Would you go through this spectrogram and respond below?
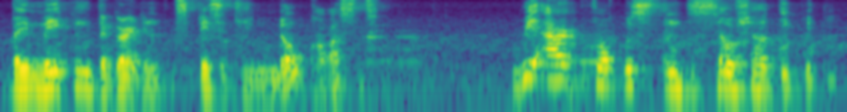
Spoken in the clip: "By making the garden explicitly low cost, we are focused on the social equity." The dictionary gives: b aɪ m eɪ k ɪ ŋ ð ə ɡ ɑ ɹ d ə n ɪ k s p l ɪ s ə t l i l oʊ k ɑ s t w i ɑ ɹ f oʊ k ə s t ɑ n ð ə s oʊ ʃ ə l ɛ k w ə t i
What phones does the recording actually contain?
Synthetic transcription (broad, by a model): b aɪ m eɪ k ɪ ŋ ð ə ɡ ɑ ɹ d ə n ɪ k s p l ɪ s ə t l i l oʊ k ɑ s t w i ɑ ɹ f oʊ k ə s t ɑ n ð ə s oʊ ʃ ə l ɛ k w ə t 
